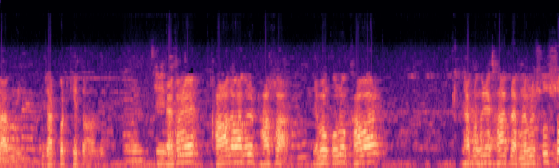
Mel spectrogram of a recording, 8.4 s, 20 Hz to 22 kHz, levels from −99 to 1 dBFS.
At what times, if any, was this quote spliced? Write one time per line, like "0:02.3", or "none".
0:01.8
